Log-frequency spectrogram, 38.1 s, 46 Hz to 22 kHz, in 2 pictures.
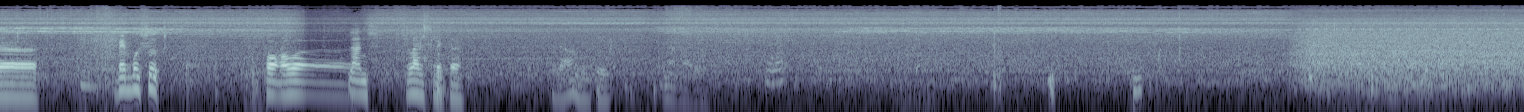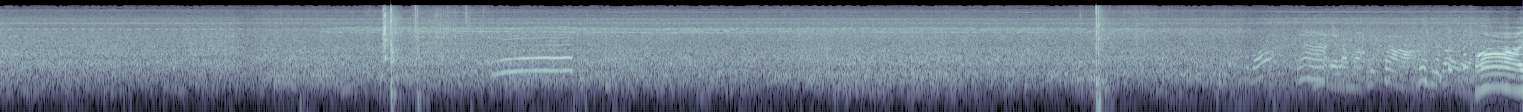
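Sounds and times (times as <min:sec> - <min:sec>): insects buzzing: 0:00.0 - 0:38.0
jungle ambience: 0:00.0 - 0:38.0
shallow river rushing: 0:15.0 - 0:38.0
object splashing into water: 0:23.8 - 0:25.1, 0:32.6 - 0:33.4.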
